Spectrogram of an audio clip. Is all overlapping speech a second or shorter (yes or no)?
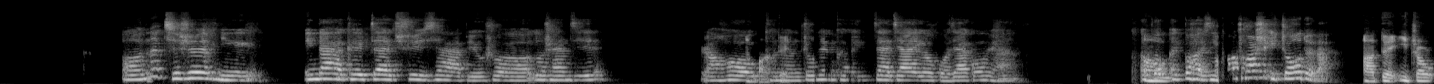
yes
